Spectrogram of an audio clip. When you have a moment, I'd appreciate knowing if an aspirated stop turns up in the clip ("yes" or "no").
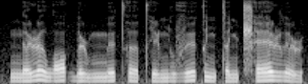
yes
